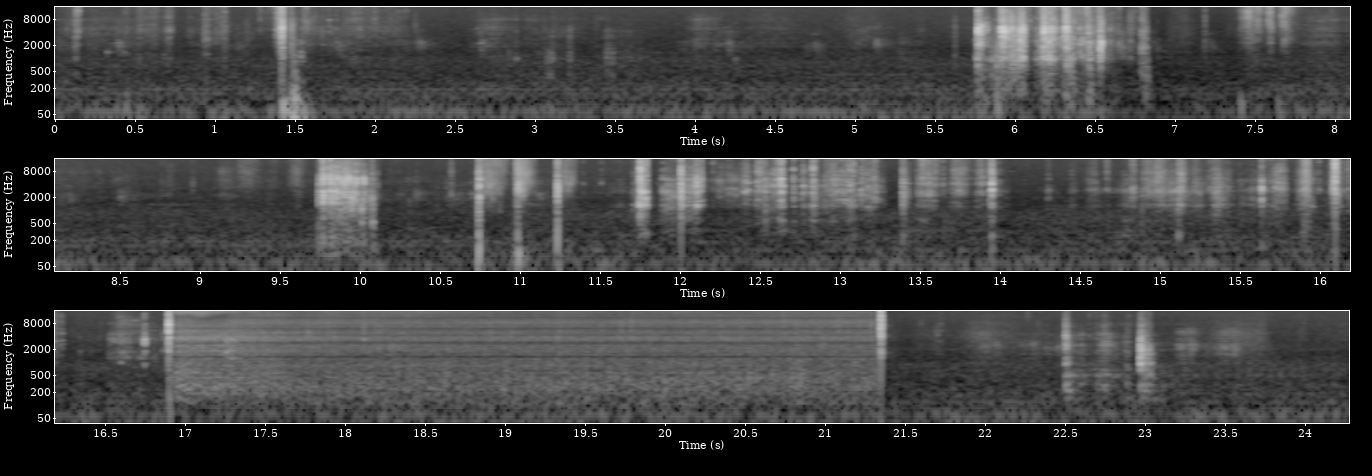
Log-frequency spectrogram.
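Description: Handling sounds of compressed sawdust briquette logs and a small metal wood stove: a knock, bursts of scraping and rustling, and light clicks, with a steady hiss lasting about four seconds that cuts off sharply.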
